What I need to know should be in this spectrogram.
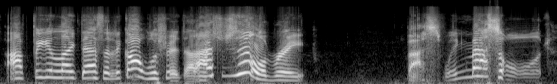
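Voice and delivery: ordinary talk, nothing marked

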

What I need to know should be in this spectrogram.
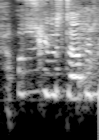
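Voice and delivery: rueful high-pitched echo of himself; high mock self-quote. Real, not acted. Repeats his plan after being stabbed.

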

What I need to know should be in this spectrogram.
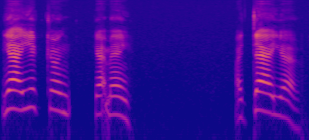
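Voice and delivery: loud, slow taunt. Real, not acted. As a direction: dare them to come. Taunting attacking pirates.

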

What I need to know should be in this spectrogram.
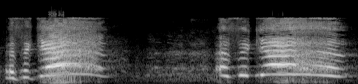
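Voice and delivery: very high, slow wailing shout of his name; high crying shout for Ezequiel; desperate shout. Retold or imitated. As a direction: call him across the street, wailing. Shouting for ex who left.

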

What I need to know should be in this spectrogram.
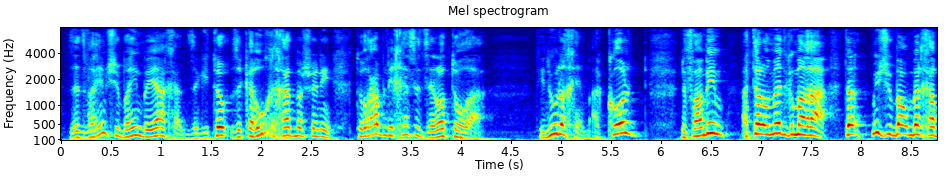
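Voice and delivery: ordinary talk, nothing marked

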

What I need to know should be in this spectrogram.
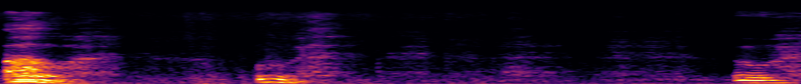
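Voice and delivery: ordinary talk, nothing marked

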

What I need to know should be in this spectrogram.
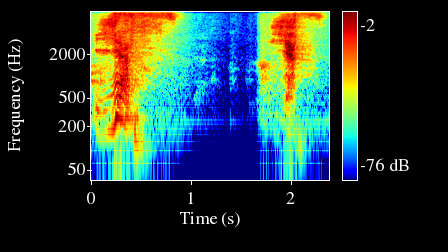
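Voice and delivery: hushed, clenched little victory yes; teen's quiet yes. Retold or imitated. Preacher imitating a teenager whose plan worked, hushed triumphant yes. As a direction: breathe it out like a fist pump. Voicing a teenager celebrating success.

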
